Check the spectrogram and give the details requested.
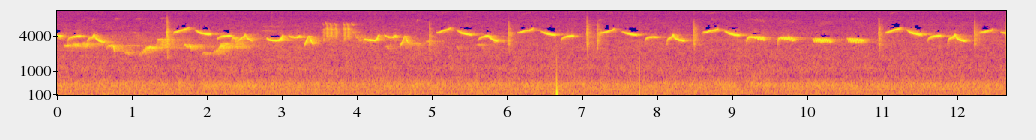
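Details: Male blue-and-white flycatcher singing along the Mizusawa forest road in Tanzawa, Japan, on 8 June 2020: clear high whistled notes, mostly short downslurs repeated about once a second, with a brief lower warbling passage early on and faint steady background hum.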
